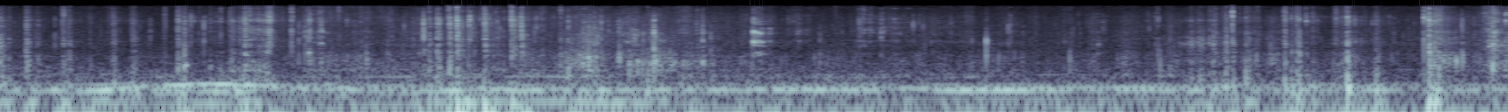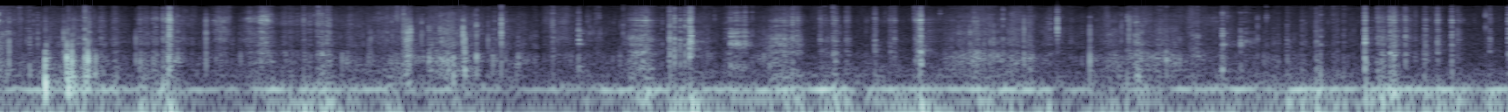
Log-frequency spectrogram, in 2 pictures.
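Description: A metal utility blade scrapes and shaves flakes off a solid bar of dry green soap held in a hand with glittery nails. Dense, dry crackling and crisp scraping clicks run throughout, bright at the top, over a steady low hum.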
